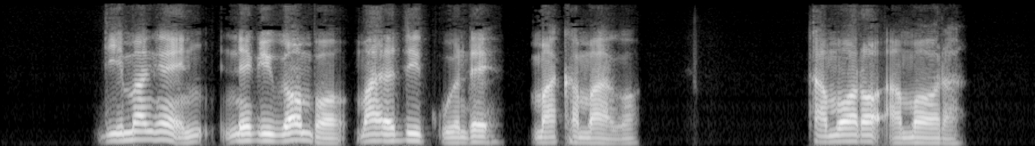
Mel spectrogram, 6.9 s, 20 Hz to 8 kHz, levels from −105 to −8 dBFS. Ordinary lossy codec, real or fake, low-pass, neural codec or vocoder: MP3, 48 kbps; fake; 7.2 kHz; codec, 16 kHz, 0.8 kbps, ZipCodec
